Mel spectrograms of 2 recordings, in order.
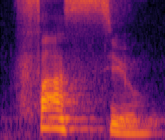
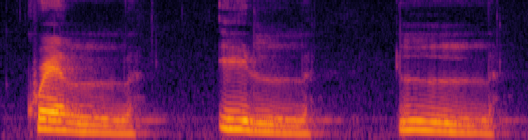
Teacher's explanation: Então é um som quel, il, l. Não tem som de U, como é normalmente pronunciado o L no final de uma palavra na língua portuguesa.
